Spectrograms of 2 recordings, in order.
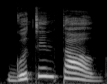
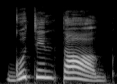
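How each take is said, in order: The two takes are said the same way.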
